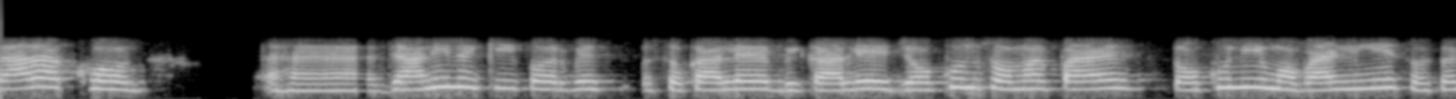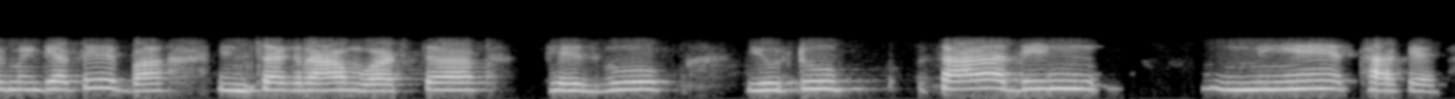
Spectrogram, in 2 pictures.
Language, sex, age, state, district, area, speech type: Bengali, female, 30-45, West Bengal, Hooghly, urban, conversation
